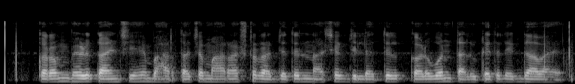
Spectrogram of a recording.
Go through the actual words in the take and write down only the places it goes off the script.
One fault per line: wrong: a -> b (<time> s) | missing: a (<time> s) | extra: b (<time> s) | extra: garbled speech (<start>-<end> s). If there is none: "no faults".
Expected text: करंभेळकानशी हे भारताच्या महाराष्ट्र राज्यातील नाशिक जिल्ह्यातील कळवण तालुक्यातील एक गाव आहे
no faults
